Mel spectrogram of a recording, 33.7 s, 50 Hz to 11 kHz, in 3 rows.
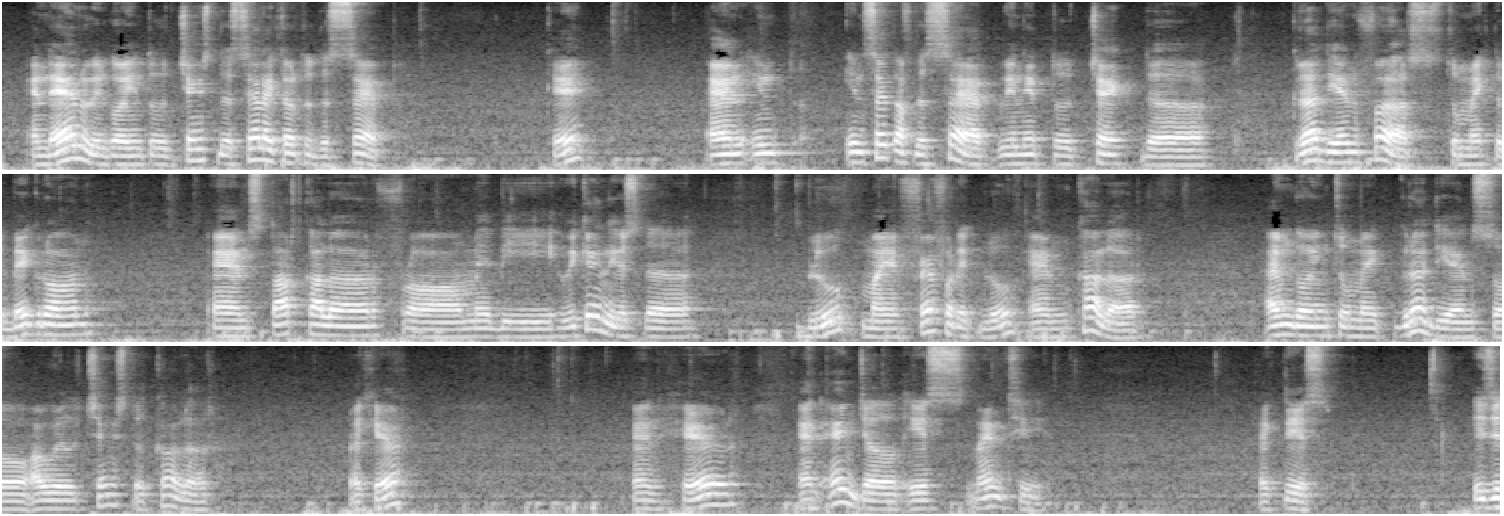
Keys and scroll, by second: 25.0 super+c, 25.8 super+c, 27.8 super+v.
